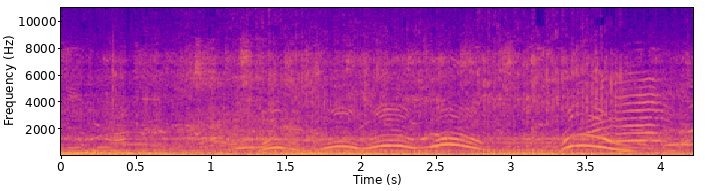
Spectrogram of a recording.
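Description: Busy city street: a steady low traffic rumble with voices from the crowd, people talking and calling out close by, one loud call near the end.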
